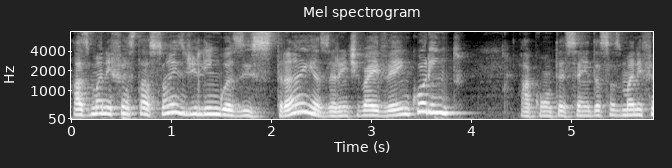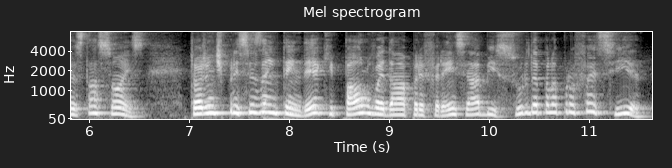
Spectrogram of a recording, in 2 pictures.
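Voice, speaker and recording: High-voiced man teaching a Bible class. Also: lively intonation, normal speed, warm tone. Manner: emphatic, repeats key points. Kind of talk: church Bible lesson.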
